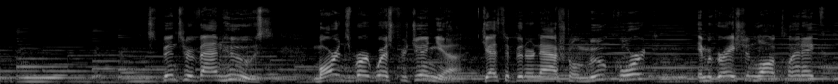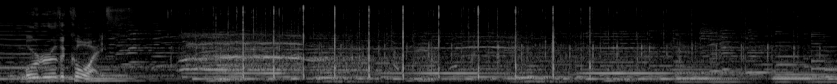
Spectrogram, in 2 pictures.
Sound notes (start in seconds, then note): 9.7 lively music; 9.8 audience clapping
